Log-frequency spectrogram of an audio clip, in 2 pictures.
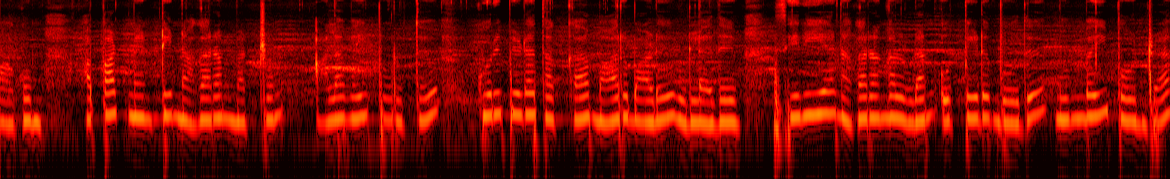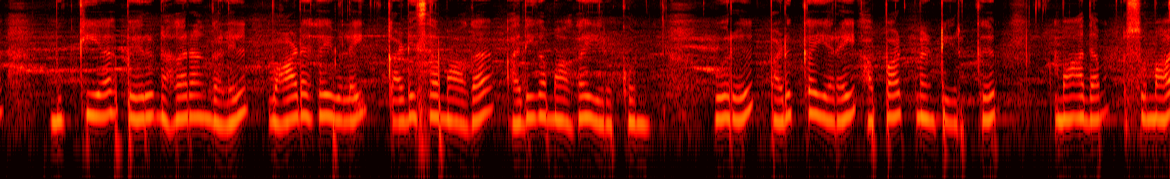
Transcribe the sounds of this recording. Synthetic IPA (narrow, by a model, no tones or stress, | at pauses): aːɣɯm | ɐpːaːɾʈmɛɳʈɪnnɐɣɐɾɐmːɐʈrɯm | ɐɭɐʋɐɪpɔɾɯt̪ːɯ | kʊrɪpːɪɽɐt̪ːɐkːɐmaːɾɯbaːɽɯʊɭːɐðɯ | sɪɾɪjɐnɐɣɐɾɐŋɡɐɭɯɽɐnɔpːɪɽɯmpoːðɯmʊmbɐɪpoːndrɐ | mʊkːɪjɐpɛɾɯnɐɣɐɾɐŋɡɐɭɪl | ʋaːɽɐɣɐɪʋɪɭɐɪ | kːɐɳɪsɐmaːɣɐɐðɪɣɐmaːɣɐɪɾɯkːɯm | ɔɾɯpɐɽɯkːɐjɐɾɐɪʔɐpːaːɾʈmɛɳʈɪrkɯ | maːðɐmsʊmaː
